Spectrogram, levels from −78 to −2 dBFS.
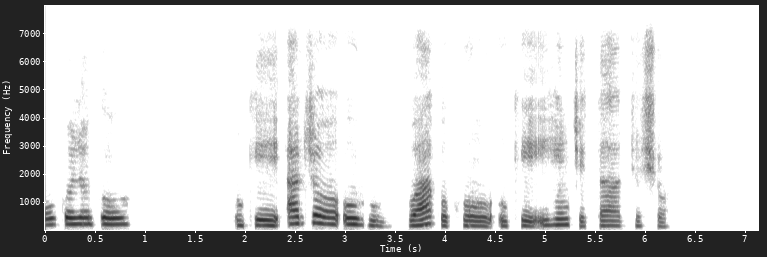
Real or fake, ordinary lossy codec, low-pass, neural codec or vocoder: fake; none; 7.2 kHz; vocoder, 44.1 kHz, 128 mel bands, Pupu-Vocoder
